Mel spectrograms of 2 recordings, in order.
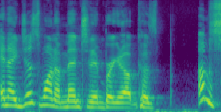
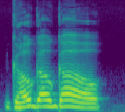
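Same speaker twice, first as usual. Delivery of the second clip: urgent, driving tone. Retelling running into an American school to play a joke, imitating a scream.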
